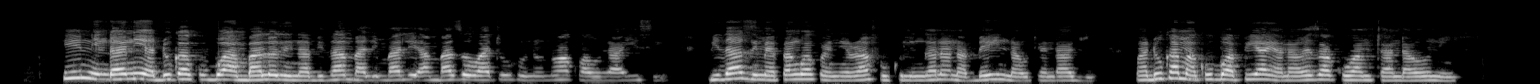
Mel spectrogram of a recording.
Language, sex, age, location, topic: Swahili, female, 36-49, Nairobi, finance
